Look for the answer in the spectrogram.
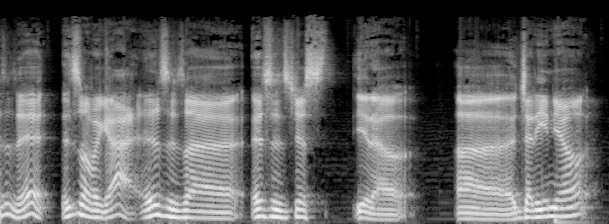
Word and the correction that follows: Jairzinho: or is that how you pronounce it? Jairinho? – Jairzinho. – Jairzinho. I forgot the Z, my apologies.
